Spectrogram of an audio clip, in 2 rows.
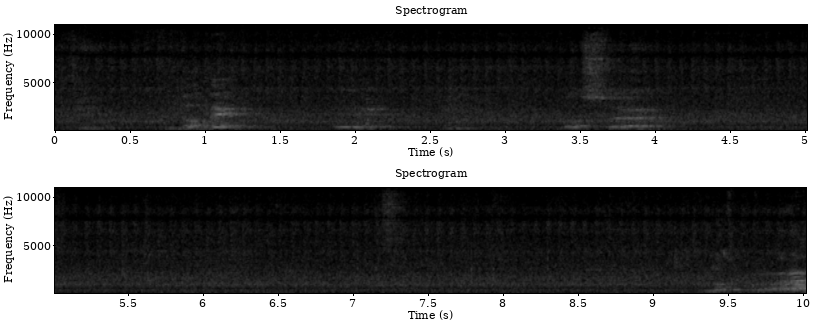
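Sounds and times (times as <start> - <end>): room noise hiss: 0.0 - 10.0.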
